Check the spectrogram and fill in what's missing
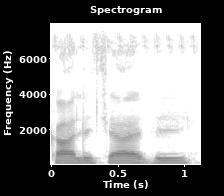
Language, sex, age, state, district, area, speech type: Hindi, male, 60+, Uttar Pradesh, Ghazipur, rural, spontaneous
